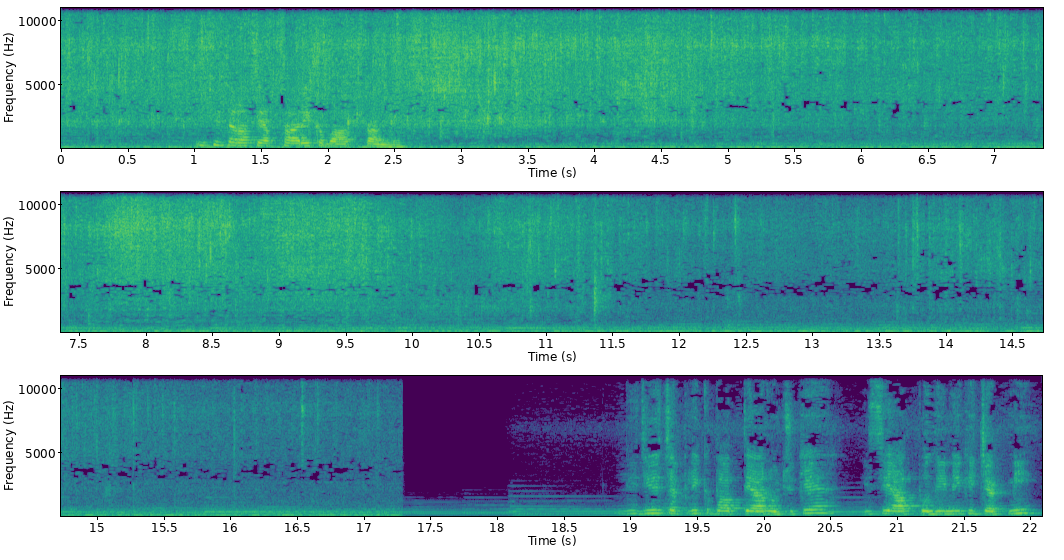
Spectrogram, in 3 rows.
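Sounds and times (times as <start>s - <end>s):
kebabs frying in oil: 0.0s - 17.3s.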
